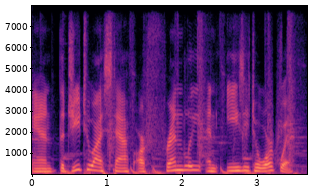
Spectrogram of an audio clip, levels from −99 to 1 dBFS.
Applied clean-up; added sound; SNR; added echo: none; Scratching (performance technique); 15 dB; none.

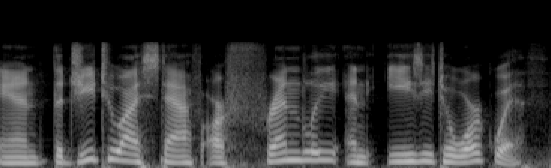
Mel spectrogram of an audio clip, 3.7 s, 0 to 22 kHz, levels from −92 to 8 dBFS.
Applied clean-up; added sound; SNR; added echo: none; none; none; none.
